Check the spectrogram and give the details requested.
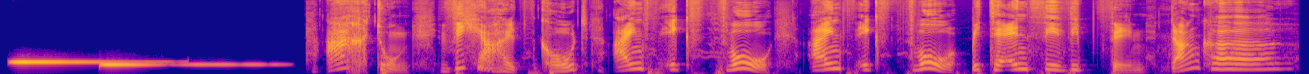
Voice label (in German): durchsage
